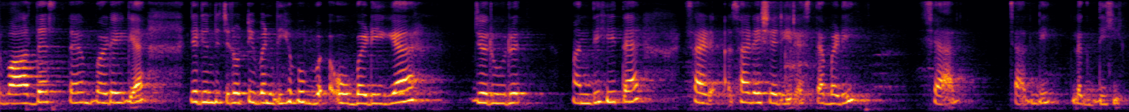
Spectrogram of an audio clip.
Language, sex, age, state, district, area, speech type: Dogri, female, 18-30, Jammu and Kashmir, Kathua, rural, spontaneous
